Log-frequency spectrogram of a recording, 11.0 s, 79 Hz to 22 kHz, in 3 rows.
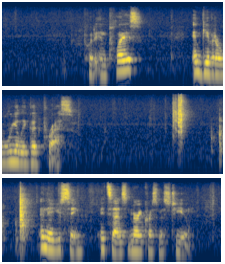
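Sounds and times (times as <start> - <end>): paper rustling: 10.6 - 11.0.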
